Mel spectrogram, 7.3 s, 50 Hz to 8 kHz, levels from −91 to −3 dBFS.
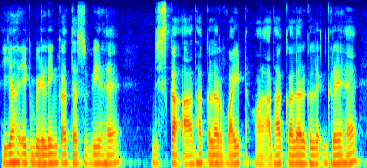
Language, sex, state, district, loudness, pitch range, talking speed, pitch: Hindi, male, Jharkhand, Deoghar, -23 LUFS, 105-115 Hz, 130 wpm, 110 Hz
